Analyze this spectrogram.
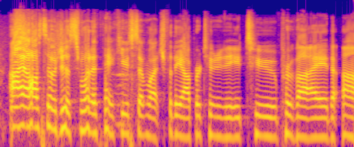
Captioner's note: laughing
